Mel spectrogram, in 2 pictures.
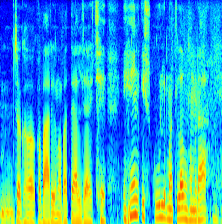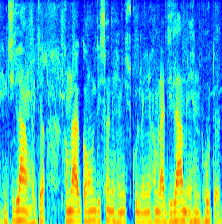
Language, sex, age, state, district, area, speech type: Maithili, male, 18-30, Bihar, Darbhanga, rural, spontaneous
